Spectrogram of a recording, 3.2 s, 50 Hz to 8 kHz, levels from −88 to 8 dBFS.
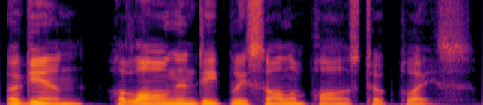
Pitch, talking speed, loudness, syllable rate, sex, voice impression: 110 Hz, 165 wpm, -20 LUFS, 4.8 syllables/s, male, masculine, adult-like, slightly cool, slightly intellectual, sincere, calm, slightly elegant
